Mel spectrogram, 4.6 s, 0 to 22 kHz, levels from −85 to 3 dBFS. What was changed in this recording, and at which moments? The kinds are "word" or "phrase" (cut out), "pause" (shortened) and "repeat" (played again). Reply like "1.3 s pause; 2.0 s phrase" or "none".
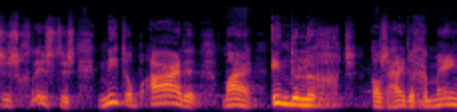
2.7 s pause; 3.6 s pause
